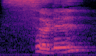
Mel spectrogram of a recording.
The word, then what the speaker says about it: subtle: Just like सडल, SUBTLE, सडल, dead and doubt.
